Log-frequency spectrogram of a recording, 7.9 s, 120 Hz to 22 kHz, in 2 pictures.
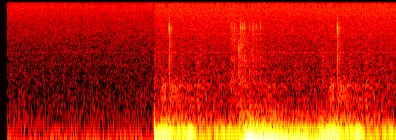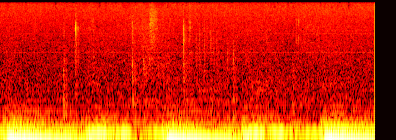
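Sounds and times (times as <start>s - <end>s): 
timpani ostinato: 1.6s - 7.8s.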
